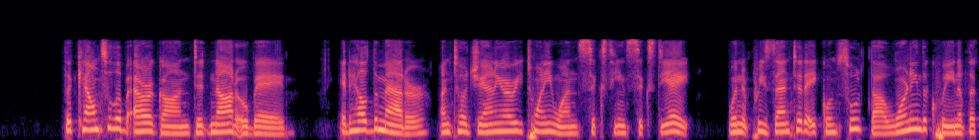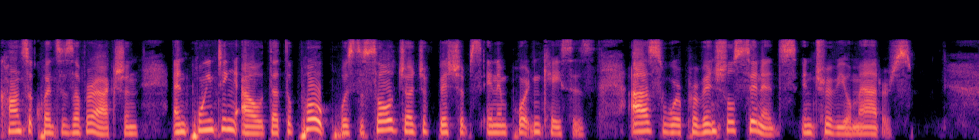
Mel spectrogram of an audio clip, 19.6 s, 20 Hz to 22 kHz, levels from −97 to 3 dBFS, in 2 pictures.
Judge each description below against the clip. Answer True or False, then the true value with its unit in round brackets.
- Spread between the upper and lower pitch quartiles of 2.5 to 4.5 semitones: True (4.0 semitones)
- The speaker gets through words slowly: False (155 wpm)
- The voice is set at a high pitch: False (180 Hz)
